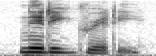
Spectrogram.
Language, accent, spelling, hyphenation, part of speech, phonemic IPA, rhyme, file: English, General American, nitty-gritty, nit‧ty-grit‧ty, noun / adjective, /ˈnɪtiˈɡɹɪti/, -ɪti, En-us-nitty-gritty.ogg
- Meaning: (noun) The core or essence of something; the gist; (adjective) Dealing with something in great depth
